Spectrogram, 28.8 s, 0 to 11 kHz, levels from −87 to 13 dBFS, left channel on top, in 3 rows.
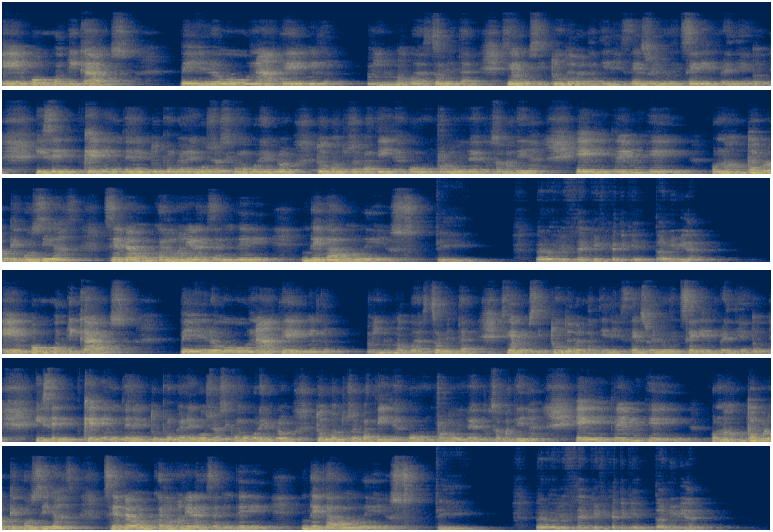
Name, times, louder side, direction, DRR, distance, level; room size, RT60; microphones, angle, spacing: voice 1, 0.0-1.5 2.2-4.1 4.6-18.2 18.5-24.3, left 1 dB, 70° right, -3 dB, 3.5 m, -18 dB
voice 2, 24.6-25.1 25.9-27.9, left 1 dB, 30° right, -2 dB, 6.1 m, -23 dB
14.0 x 8.4 x 9.2 m, 0.87 s
head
